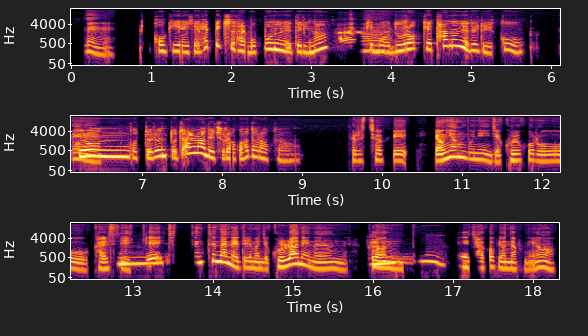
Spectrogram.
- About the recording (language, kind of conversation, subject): Korean, podcast, 식물을 키우면서 얻게 된 사소한 깨달음은 무엇인가요?
- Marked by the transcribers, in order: swallow; distorted speech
